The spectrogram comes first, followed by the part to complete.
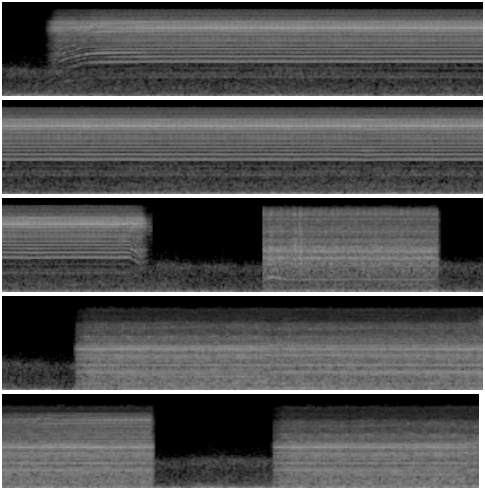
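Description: Electric motor whine of the animated Perseverance rover's robotic arm actuators, in four separate runs: the first rises in pitch as it starts about half a second in, holds steady for about ten seconds and cuts off; a short second run ends with a falling pitch; two more steady runs follow with short silences between.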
